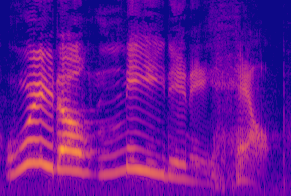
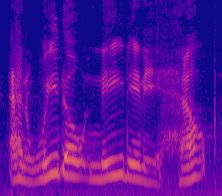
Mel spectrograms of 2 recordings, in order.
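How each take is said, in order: First: Loud, slow, high mock rebuff; indignant refusal. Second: Slow, quieter questioning echo; incredulous echo. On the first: Alcoholic brother turning down the jail minister, indignantly. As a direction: draw it out, pitched up, waving help away. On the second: Retold or imitated. Jailed man answering his alcoholic brother, incredulous. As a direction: hand the words back slowly as a disbelieving question.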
